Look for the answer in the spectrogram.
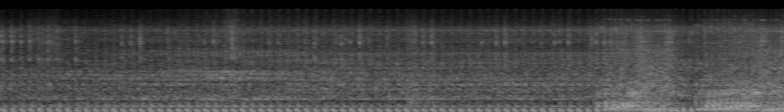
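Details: Kawasaki Ninja motorcycle restarted after flood damage: steady idle putter of about four beats a second, then a short throttle blip; runs cleanly with no misfire.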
